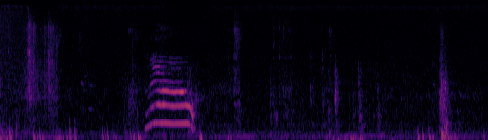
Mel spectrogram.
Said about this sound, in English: my cat's fucking going crazy at the window. All right, just a sec. Let's let the cat in.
